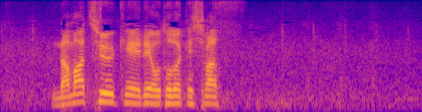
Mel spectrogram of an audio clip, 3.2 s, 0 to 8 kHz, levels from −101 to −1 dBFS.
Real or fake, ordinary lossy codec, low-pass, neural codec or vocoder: real; none; none; none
